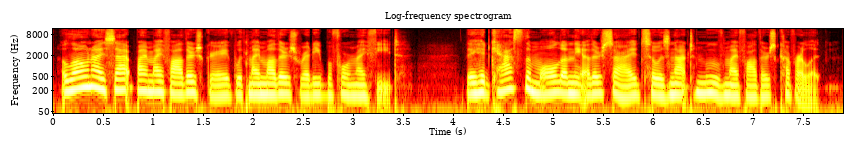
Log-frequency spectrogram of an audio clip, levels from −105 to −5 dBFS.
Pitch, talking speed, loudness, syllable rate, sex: 165 Hz, 235 wpm, -18 LUFS, 6.2 syllables/s, female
